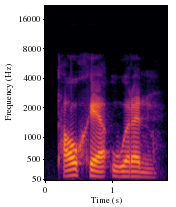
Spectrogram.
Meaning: plural of Taucheruhr
- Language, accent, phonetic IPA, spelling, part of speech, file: German, Austria, [ˈtaʊ̯xɐˌʔuːʁən], Taucheruhren, noun, De-at-Taucheruhren.ogg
